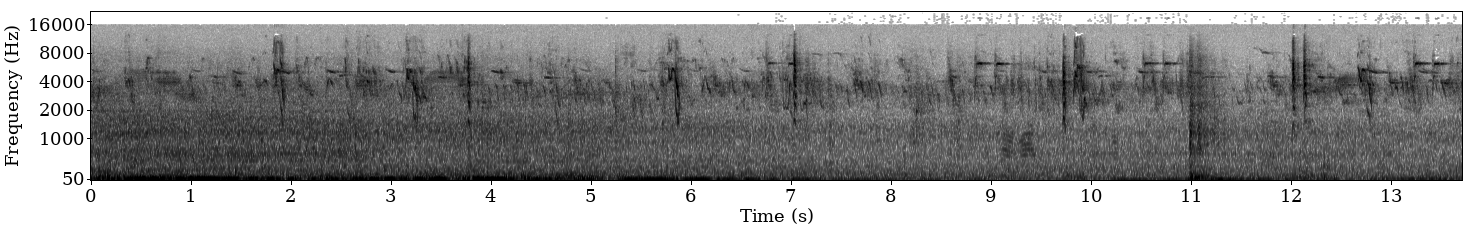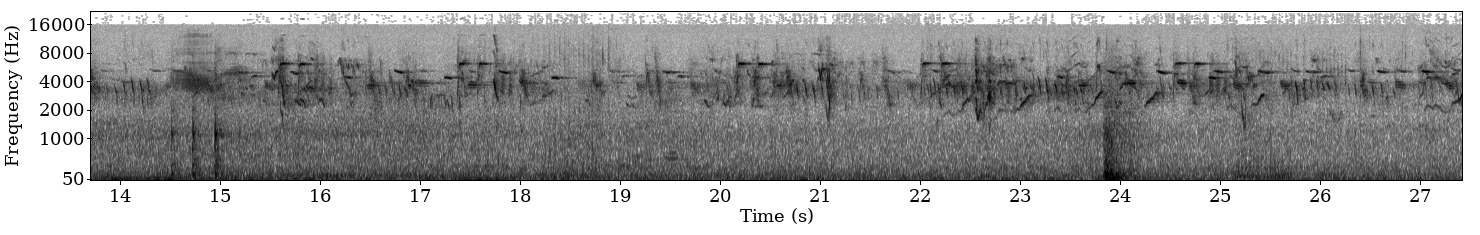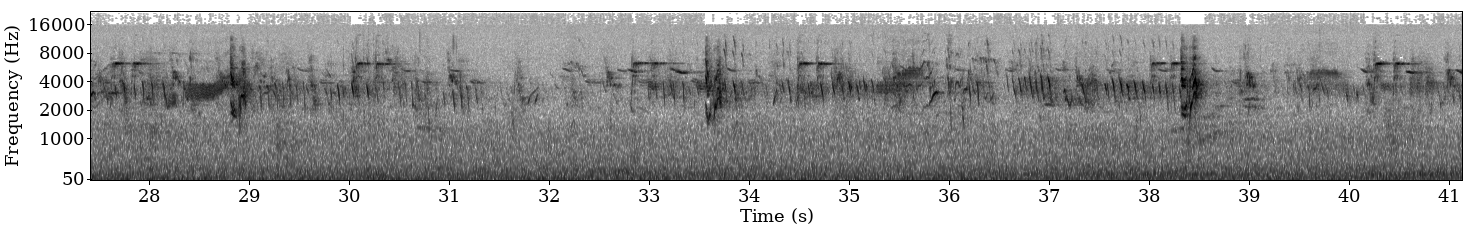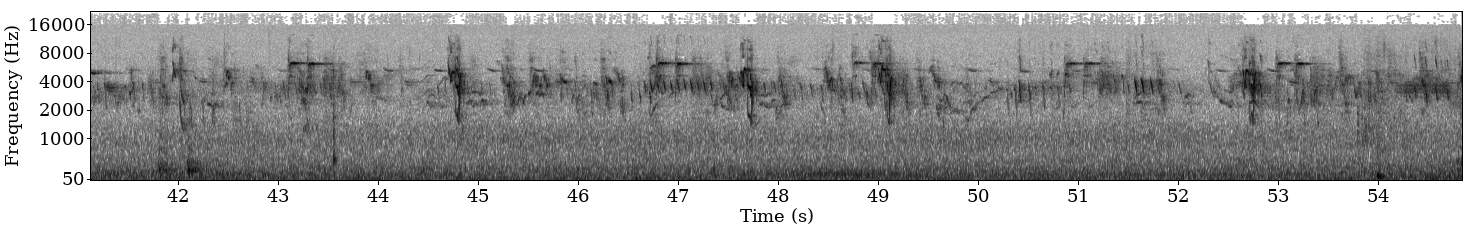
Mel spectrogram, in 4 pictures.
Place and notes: At the birdfeeder, people tugging the car
birds, car, people, Tartu, Karlova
